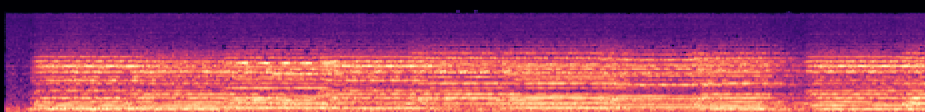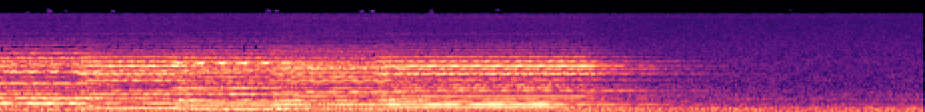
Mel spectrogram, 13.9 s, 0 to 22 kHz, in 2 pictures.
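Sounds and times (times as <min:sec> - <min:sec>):
organ Vox Humana stop with tremolo: 0:00.1 - 0:12.2.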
